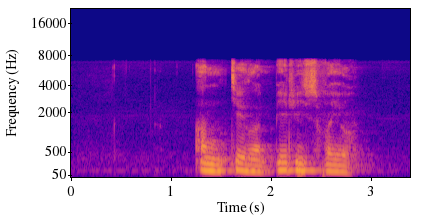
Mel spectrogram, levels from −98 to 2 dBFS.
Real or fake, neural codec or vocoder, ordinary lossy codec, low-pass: real; none; none; 7.2 kHz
